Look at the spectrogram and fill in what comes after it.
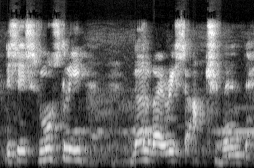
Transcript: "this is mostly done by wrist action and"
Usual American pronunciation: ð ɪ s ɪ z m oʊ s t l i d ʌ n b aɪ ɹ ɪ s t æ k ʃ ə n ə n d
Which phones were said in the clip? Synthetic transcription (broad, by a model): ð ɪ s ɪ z m oʊ s t l i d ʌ n b aɪ ɹ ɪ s æ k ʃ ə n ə n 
